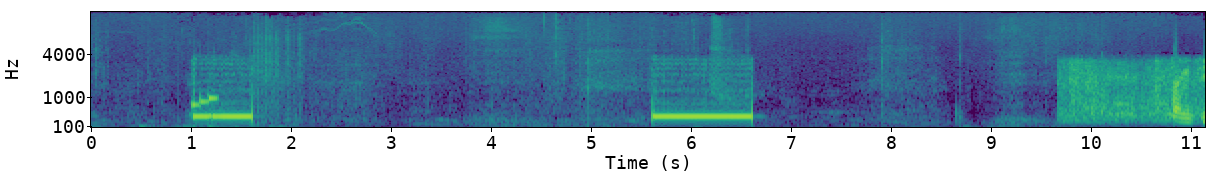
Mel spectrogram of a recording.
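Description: Two long, steady ringback tones from an outgoing phone call, each lasting about a second, separated by a pause with faint background noise, followed by a burst of noisy line sound as the call connects.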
